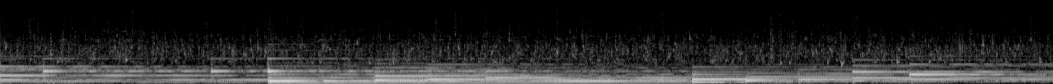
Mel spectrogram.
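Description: Slow, soft piano music with held chords, a new chord coming in about three seconds in and again about seven seconds in, over a background sound of dripping water.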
